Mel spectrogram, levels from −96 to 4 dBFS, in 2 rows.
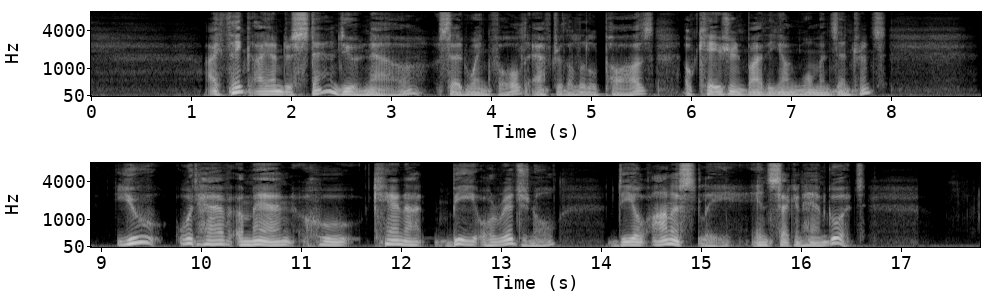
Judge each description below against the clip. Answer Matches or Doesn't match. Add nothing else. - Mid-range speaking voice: Doesn't match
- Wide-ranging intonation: Matches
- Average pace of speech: Doesn't match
